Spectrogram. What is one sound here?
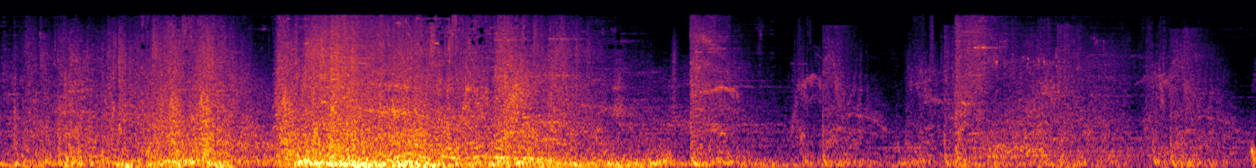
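Game spell effects whoosh and crackle in a fast fight.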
